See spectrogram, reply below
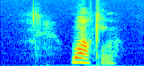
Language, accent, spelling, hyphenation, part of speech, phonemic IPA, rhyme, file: English, US, walking, walk‧ing, verb / adjective / noun, /ˈwɔ.kɪŋ/, -ɔːkɪŋ, En-us-walking.ogg
- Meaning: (verb) present participle and gerund of walk; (adjective) 1. Incarnate as a human; living 2. Able to walk in spite of injury or sickness 3. Characterized by or suitable for walking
